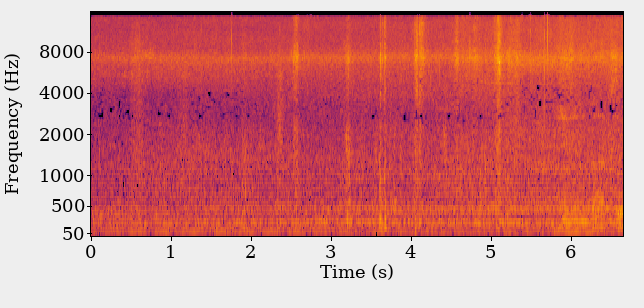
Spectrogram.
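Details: Busy honey bee hive in spring, Caribou, Nova Scotia, Canada, May 10, 2015, with foragers hauling pollen in; a thick, even buzz of many bees, with frequent brief crackling taps as individuals fly close past.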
